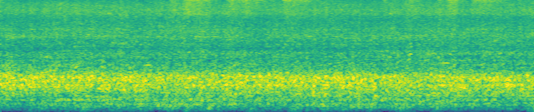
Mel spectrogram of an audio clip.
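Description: Two trains running side by side at speed: a steady rushing rumble of wheels on rail and wind, with a faint rhythmic clatter from the rails, heard from the open doorway of one train as the coaches of the other run close alongside.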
